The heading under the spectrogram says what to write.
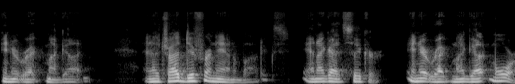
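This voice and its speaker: A somewhat breathy man speaks at a medium pitch in a quiet background. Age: 60s. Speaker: physician. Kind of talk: interview. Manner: conversational.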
